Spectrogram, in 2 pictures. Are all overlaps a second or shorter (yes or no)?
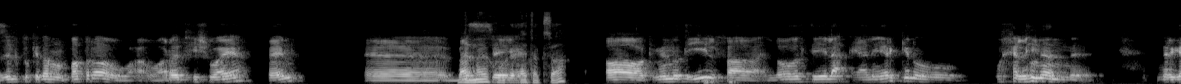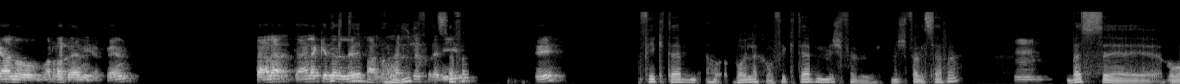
no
